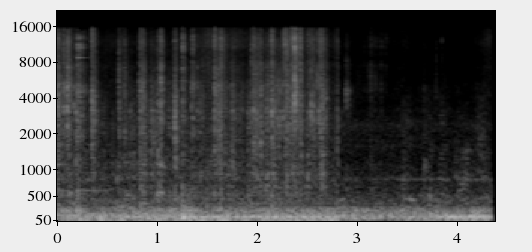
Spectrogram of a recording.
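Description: Intercity passenger train running, heard from on board as a steady low rumble, with a run of quick sharp clicks and rattles during the first three seconds.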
